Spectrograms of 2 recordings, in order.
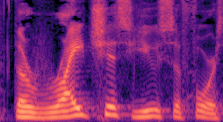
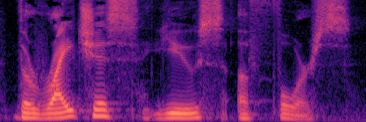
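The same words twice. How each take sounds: First: Said in the usual way. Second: "the righteous use of force" said very slow and weighty; slow emphasis. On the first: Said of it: "everybody say righteous". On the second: Shown as a demonstration. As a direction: lean on "righteous", spelling it out slowly. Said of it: "everybody say righteous. Okay, very important".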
